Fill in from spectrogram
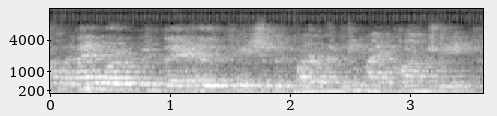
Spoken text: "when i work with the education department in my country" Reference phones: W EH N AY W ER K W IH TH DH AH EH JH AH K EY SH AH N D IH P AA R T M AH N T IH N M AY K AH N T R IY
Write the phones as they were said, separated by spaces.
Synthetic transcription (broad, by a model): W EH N AY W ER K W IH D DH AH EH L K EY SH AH L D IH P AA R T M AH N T IH N M AY K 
